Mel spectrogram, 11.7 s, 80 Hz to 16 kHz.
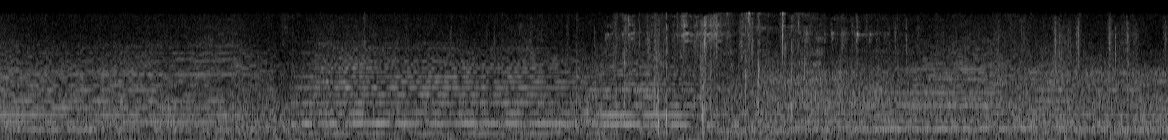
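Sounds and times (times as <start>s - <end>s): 
sustained low musical tones in a film scene: 0.0s - 11.6s
white horse galloping across scrub-covered plains: 5.1s - 11.6s.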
